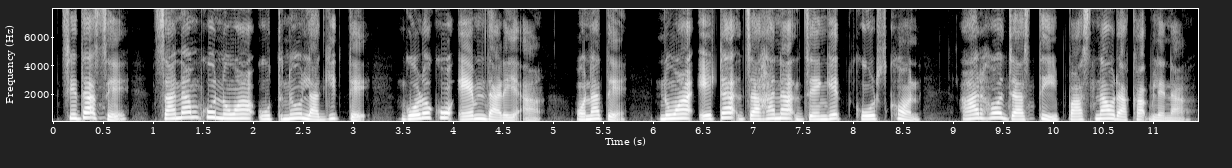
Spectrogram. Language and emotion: Santali, neutral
